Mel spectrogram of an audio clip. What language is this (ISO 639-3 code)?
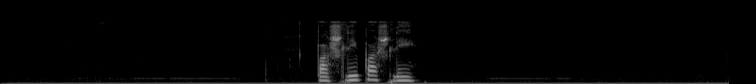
rus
